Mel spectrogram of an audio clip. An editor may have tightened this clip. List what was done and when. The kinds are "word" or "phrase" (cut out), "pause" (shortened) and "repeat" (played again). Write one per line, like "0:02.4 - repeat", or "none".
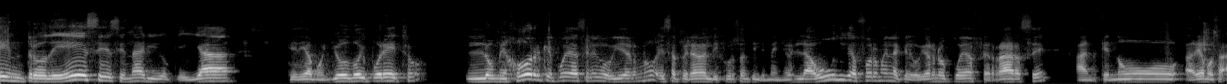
none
